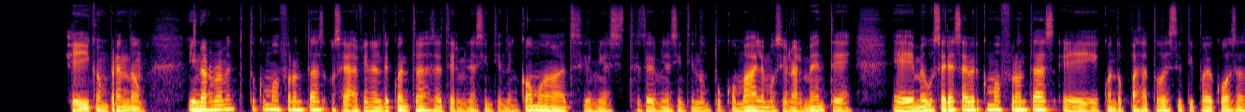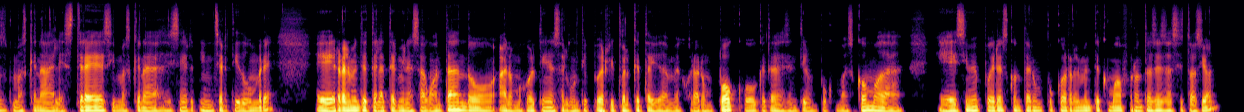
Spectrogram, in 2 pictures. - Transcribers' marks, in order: none
- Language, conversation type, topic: Spanish, advice, ¿Cómo puedo preservar mi estabilidad emocional cuando todo a mi alrededor es incierto?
